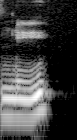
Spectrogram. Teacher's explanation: It's pronounced nu in the third tone. This is an N.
